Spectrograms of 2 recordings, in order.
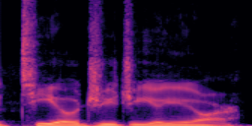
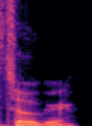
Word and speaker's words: Toger: Yeah, Jerod, what is the official pronunciation of the Togger? It is Toger. See, I just like Togger. I know it it's rhymes not with phonetically Frogger, correct, but you know, hang on.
